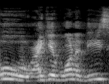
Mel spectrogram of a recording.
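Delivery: mock kid-like giddy delight, excited "ooh". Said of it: "he's getting all excited".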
